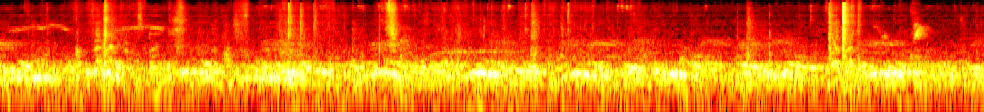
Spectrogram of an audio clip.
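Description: Pigeons cooing in soft, rolling, repeated calls close by, with scattered rustles and clicks mixed in.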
